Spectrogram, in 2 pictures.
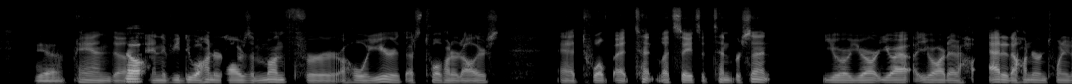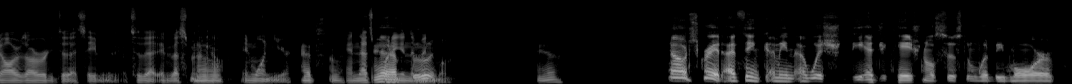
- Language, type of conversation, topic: English, unstructured, How can someone start investing with little money?
- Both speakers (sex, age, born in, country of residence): male, 35-39, Mexico, United States; male, 50-54, United States, United States
- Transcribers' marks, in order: none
